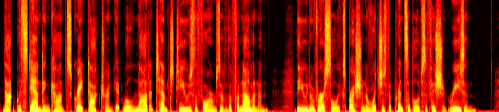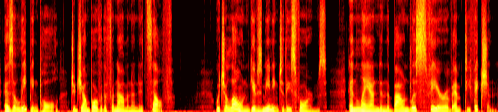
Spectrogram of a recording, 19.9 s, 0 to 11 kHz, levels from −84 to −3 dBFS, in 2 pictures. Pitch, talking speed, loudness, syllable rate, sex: 200 Hz, 155 wpm, -20 LUFS, 5.0 syllables/s, female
